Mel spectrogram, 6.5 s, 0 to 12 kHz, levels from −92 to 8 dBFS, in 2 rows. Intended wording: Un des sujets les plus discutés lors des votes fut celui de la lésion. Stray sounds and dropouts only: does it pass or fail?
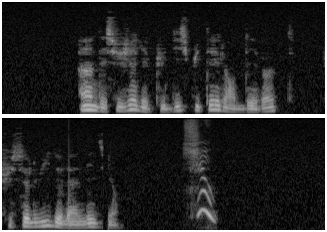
fail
